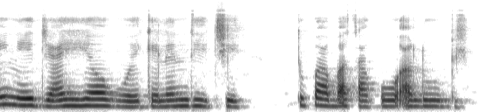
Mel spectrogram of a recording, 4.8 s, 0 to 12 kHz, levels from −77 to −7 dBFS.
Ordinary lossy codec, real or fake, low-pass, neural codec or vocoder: none; real; none; none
